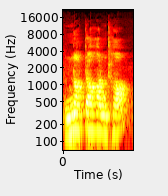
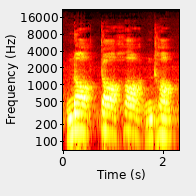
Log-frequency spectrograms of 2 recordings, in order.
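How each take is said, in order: First: Said in the usual way. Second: "No to hon to" drawn out, each syllable separate and slow; teacher spelling out "No to hon to" very slowly; slow spelled-out syllables. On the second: Shown as a demonstration.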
